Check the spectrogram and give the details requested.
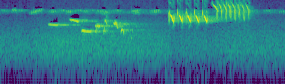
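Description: Spotted towhee song: five quick, sharp introductory notes followed by a fast, buzzy trill. Softer slurred whistles from another bird come earlier, over a steady high insect drone.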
